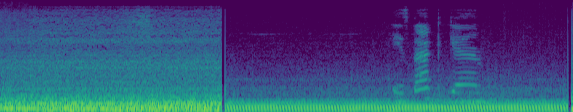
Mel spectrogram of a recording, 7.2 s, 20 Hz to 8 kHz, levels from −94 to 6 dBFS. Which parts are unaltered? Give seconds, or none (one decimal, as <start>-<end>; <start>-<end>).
0.0-7.2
